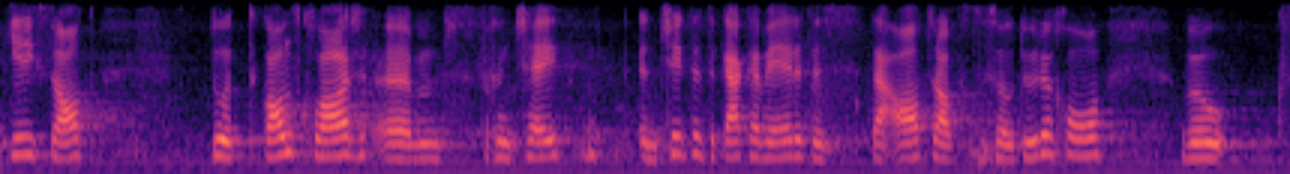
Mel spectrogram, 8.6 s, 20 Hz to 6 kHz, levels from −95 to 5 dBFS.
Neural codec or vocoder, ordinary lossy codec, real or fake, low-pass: none; Opus, 32 kbps; real; 5.4 kHz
